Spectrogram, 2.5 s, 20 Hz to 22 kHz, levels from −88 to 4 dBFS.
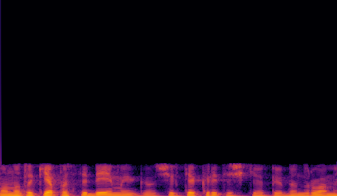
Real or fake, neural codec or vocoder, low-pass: real; none; 3.6 kHz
